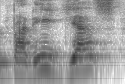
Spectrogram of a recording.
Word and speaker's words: Barillas: But since our director, Lucy Barillas, or Barillas, according to the president, the correct pronunciation, as she mentioned, we're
